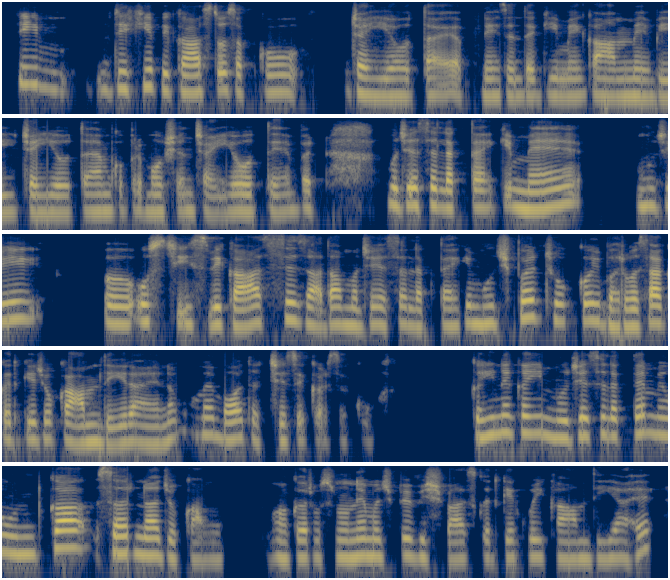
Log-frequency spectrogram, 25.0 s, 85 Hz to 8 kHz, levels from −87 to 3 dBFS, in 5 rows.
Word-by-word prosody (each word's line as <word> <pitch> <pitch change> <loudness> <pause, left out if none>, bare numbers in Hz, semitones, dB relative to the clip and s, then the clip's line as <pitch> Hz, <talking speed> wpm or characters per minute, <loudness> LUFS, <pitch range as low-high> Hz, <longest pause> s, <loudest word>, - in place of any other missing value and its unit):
जी, 290 -1 +1 0.6
देखिए, 245 +2 -1
विकास 210 -1 +2
तो 230 - +3
सबको 210 -1 -4 0.6
चाहिए 180 -3 +1
होता 180 - -3
है, 95 - -1
अपनी 180 -1 -6
ज़िंदगी 175 0 -4
में, 180 0 -5
काम 180 -2 +1
में 175 -1 -3
भी 175 +1 -5
चाहिए 175 -1 0
होता 175 +2 -3
है, 185 - 0
हमको 185 +1 -5
प्रमोशन 185 +1 -2
चाहिए 170 +1 -5
होते 180 0 -1
हैं। 185 +1 -10
बट 205 -1 -3 0.5
मुझे 240 0 +4
ऐसा 235 0 +3
लगता 215 0 +2
है 215 +1 -2
कि - - -1
मैं 215 +4 +2 0.5
मुझे 240 +3 +1 0.6
अ, - - +3
उस 215 +2 +4
चीज़ 210 - -1
विकास 205 +1 +5
से 255 -1 +3
ज़्यादा 210 -1 +3
मुझे 200 +1 -3
ऐसा 205 +2 -3
लगता 195 0 -4
है 195 - -3
कि 220 - -3
मुझ 215 0 +1
पर 270 +1 +6
जो 240 -2 0
कोई 240 0 +2
भरोसा 195 +3 +5
करके 215 0 -3
जो 220 - -1
काम 195 -1 +4
दे 175 +1 -3
रहा 200 - +2
है 180 0 -4
ना, 220 - -3
वो 265 0 -20
मैं 260 -2 -2
बहुत 220 +1 +2
अच्छे 200 +1 -1
से - - -5
कर - - -7
सकूँ। - - -16 0.7
कहीं 250 +1 +1
न 285 0 +2
कहीं 275 -1 +2
मुझे 230 +2 +2
ऐसा 255 +2 -2
लगता 250 +2 0
है, - - +1
मैं 265 -1 -3
उनका 235 +4 +6 0.2
सर 235 -1 +4
ना 215 -1 +5
झुकाऊँ, 180 -2 -6 0.4
अगर 195 +1 -1
उन्होंने 200 +1 -1
मुझ 205 -1 -1
पे 215 - 0
विश्वास 185 -1 0
करके 195 +1 -6
कोई 200 0 -7
काम 190 0 -3
दिया 190 +1 -7
है, 260 +4 -1
205 Hz, 195 wpm, -24 LUFS, 185-230 Hz, 0.7 s, पर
